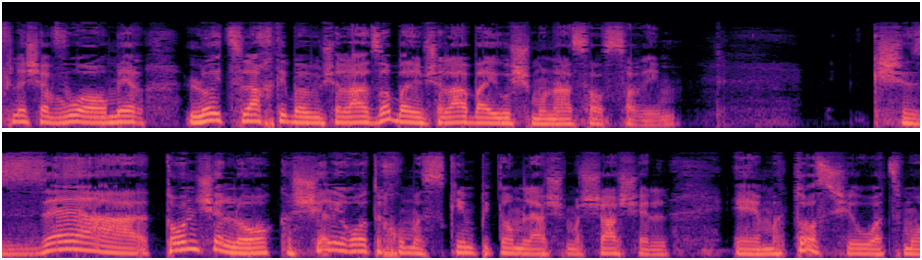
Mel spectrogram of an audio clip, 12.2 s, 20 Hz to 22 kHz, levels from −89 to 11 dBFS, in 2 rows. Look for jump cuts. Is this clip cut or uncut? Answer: uncut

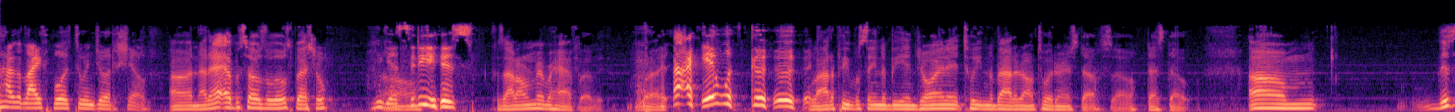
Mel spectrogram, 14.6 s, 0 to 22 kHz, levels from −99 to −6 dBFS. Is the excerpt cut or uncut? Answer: cut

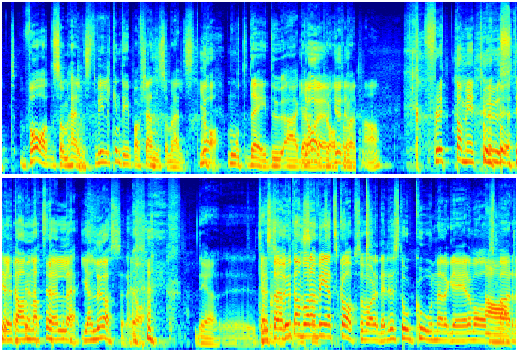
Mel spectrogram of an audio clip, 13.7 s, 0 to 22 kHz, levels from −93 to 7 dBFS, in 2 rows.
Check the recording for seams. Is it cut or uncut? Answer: cut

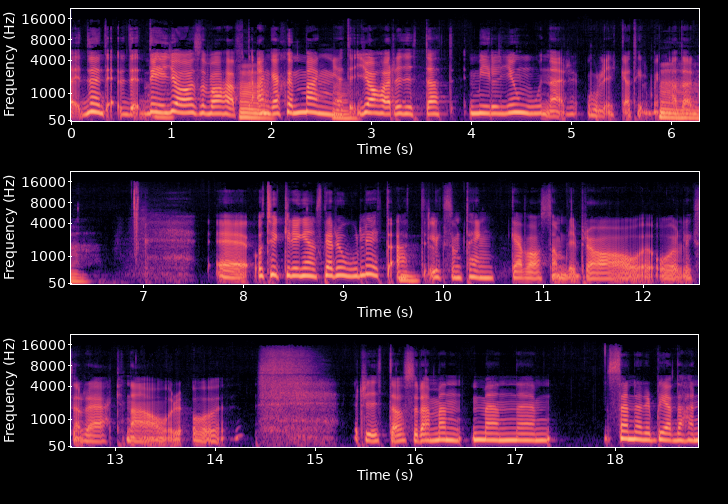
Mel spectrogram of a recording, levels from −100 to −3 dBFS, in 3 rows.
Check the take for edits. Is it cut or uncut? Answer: uncut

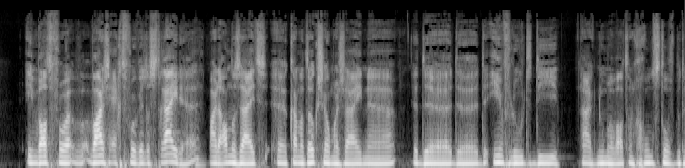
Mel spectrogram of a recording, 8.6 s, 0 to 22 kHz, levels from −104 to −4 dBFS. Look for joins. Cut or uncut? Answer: cut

